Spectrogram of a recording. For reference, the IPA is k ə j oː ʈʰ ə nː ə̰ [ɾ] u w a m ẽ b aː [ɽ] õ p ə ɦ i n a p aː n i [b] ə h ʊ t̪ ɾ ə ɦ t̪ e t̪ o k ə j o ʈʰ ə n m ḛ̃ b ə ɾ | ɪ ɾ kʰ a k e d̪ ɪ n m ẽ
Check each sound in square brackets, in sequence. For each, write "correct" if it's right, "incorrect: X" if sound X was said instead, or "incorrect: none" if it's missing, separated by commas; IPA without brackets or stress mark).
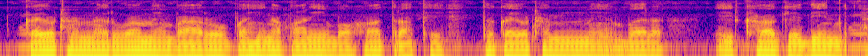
correct, incorrect: ɾ, correct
